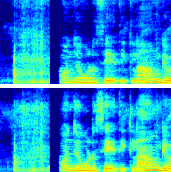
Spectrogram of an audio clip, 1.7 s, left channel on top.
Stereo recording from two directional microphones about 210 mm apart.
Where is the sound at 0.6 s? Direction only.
30° right (ahead or behind).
